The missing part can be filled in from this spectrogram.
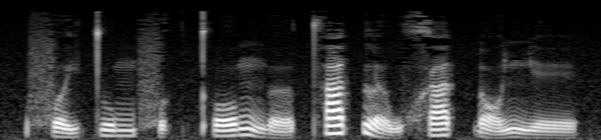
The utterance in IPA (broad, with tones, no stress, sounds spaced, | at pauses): f ə˨˩˦ j t̪ u˧ m f ə˨˩ k̚ t̪ʰ o˧˥ ŋ əː˨˩˨ t̪ʰ a˦˥ t̚ l ə˨˩˨ w x a˦˥ t̚ ɗ ɔ˨˩˦ ɲ e˨˩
